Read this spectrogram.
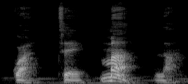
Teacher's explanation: We stress that on the second a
